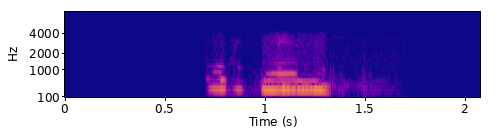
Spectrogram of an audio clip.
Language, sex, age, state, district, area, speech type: Hindi, female, 45-60, Uttar Pradesh, Lucknow, rural, conversation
